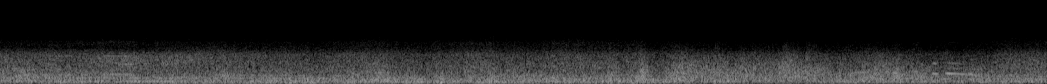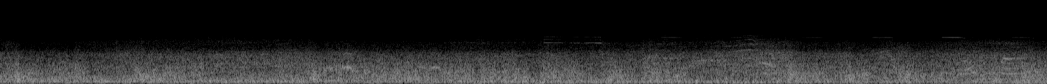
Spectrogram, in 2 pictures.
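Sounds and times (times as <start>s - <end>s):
traffic engines: 0.0s - 20.9s
wind and road noise: 0.0s - 20.9s
faint high beeps: 15.8s - 17.6s, 18.4s - 20.9s.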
